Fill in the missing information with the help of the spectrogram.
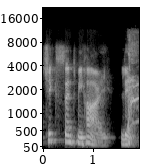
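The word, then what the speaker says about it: Csikszentmihalyi: gonna find this book the trick is to think of chicks sent me high lee that works so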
